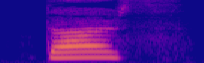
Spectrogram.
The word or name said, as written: ders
